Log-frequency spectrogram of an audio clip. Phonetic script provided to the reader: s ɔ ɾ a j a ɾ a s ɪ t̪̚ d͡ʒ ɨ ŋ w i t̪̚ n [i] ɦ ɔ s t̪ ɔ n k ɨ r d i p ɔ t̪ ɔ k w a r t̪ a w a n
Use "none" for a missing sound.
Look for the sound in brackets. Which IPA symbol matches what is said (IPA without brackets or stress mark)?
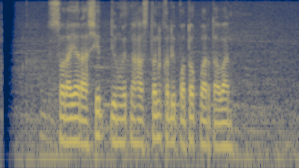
a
